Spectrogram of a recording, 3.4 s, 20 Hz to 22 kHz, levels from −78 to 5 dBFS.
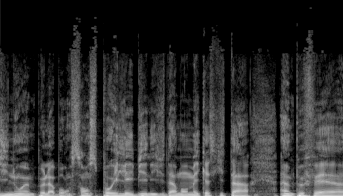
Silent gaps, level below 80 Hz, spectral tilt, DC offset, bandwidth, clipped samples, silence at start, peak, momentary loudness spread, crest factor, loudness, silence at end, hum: none; -30 dBFS; -5.5 dB/octave; under 0.1%; 17.5 kHz; under 0.1%; 0 s; 0 dBFS; 4 LU; 16 dB; -17 LUFS; 0 s; none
